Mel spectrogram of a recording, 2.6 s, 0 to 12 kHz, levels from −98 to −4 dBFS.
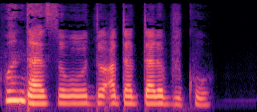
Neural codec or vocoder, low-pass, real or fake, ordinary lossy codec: codec, 16 kHz in and 24 kHz out, 0.4 kbps, LongCat-Audio-Codec, two codebook decoder; 10.8 kHz; fake; MP3, 48 kbps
